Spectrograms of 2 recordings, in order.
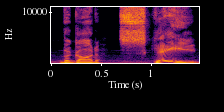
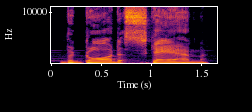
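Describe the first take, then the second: First: The name has a long 'ay' vowel. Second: The name has a short 'a' vowel. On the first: The speaker calls it right. "the God Skane sounds interesting" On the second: The speaker calls it wrong. "the God Scan just doesn't sound very good"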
